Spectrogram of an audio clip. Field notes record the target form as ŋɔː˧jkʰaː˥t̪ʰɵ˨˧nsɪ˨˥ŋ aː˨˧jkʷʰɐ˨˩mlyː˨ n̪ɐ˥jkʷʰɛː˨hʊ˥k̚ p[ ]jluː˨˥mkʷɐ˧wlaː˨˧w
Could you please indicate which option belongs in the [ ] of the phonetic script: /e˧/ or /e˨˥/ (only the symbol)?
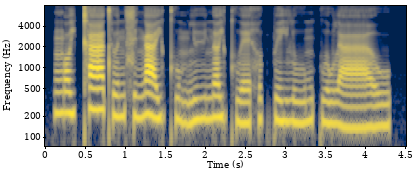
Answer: e˧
